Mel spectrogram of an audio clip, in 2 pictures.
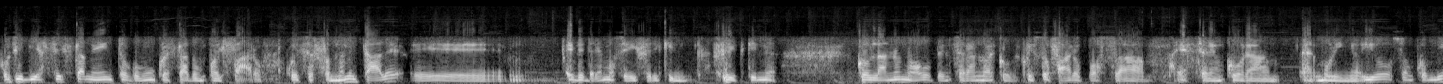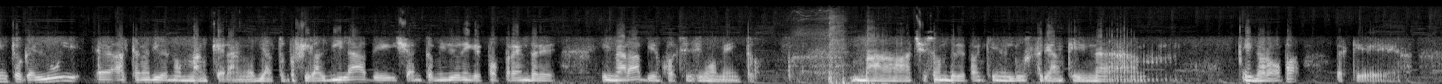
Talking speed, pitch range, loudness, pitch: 145 wpm, 90-110 Hz, -14 LUFS, 100 Hz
